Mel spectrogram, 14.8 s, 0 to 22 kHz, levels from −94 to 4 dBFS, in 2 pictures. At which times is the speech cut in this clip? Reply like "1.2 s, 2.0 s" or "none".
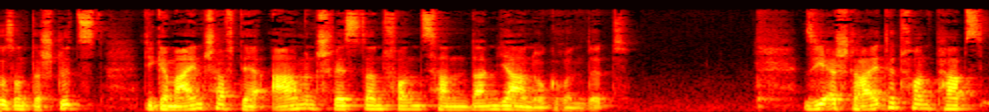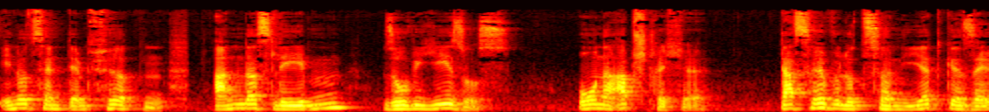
8.8 s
